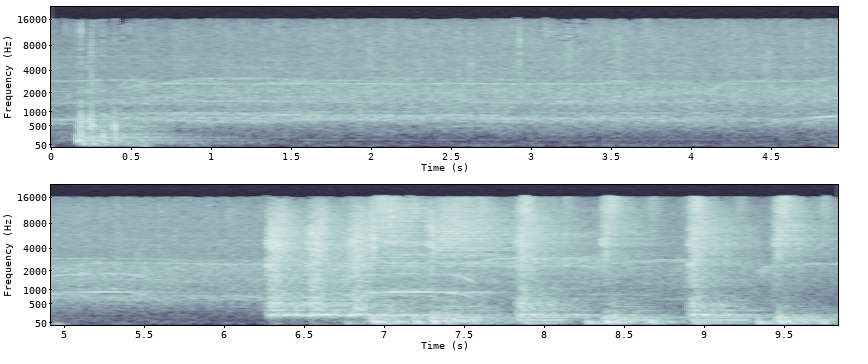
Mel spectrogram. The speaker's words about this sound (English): Time to give you a round of applause.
